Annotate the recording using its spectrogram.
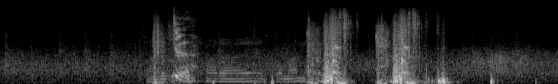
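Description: A bat strikes with heavy thuds.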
